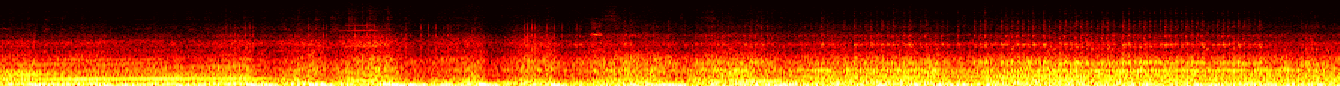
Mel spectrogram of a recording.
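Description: Vehicle engine pulling under acceleration, heard from inside the cabin. Its pitch rises slowly, then drops at a gear change about three seconds in, and it runs steadier after that.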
